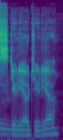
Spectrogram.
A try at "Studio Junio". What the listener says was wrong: Junio with an N. Studio Junio.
